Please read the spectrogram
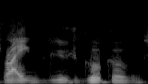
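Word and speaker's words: Ryōgoku: I can't never pronounce Ryugoku, so I call it Sumo Hall. – Ryugoku. – Thank you.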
